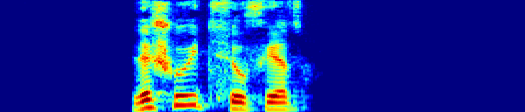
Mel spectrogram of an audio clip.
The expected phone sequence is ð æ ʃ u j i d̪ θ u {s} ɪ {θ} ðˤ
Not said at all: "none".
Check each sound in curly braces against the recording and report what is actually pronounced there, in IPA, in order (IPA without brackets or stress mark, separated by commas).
f, none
